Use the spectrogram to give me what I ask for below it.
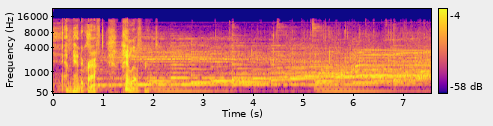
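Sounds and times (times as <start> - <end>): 
speech: 0.4 - 2.4
live audience cheering and clapping: 3.2 - 7.5.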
